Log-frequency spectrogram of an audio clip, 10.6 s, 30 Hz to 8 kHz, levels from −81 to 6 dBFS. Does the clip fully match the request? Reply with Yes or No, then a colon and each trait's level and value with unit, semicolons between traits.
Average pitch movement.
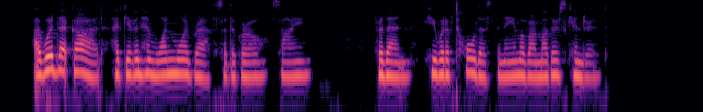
No: narrow, 1.6 semitones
